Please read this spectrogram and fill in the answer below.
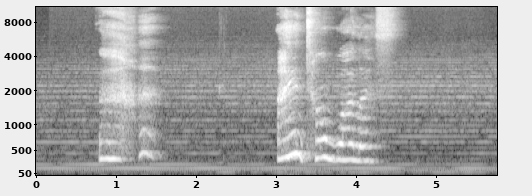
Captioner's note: cries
